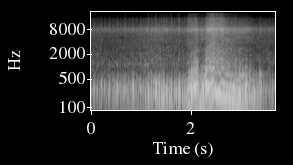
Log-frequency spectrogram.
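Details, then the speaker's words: Yamaha R6 sport bike bought in rough condition, cooling system found rusted inside: crisp idle then sharp blips rising and falling cleanly with loud exhaust bark; very loud, reportedly shoots flames, engine revs freely and healthy. "very loud. It sounds good. I like it."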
